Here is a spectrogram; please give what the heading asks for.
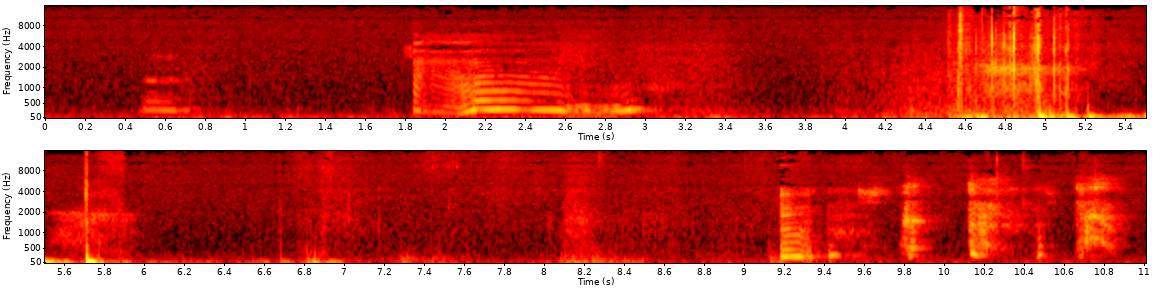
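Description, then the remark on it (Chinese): A few harsh coughs and throat-clearing sounds burst out in the middle from a person feeling unwell, after a short moaning vocal sound, followed by quieter rustling and shuffling. “咳嗽什么？”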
